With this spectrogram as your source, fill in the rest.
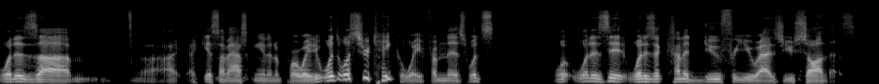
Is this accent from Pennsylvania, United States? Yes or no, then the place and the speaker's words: no; New Jersey, United States; I grew up in New Jersey, outside of New York City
